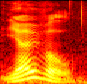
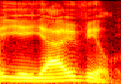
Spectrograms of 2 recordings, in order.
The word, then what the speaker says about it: Yeovil: That right, Yeovil. Yeah. Why did you not say Yeovil?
